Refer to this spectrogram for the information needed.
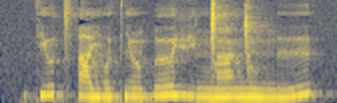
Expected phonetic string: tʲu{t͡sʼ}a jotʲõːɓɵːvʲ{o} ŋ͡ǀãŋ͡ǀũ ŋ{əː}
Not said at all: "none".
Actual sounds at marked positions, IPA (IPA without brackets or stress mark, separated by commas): t͡sʼ, o, ɨː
